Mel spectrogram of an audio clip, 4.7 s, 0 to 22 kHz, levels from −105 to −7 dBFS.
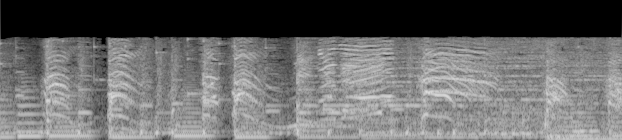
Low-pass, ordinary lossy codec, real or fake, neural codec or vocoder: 7.2 kHz; MP3, 32 kbps; real; none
